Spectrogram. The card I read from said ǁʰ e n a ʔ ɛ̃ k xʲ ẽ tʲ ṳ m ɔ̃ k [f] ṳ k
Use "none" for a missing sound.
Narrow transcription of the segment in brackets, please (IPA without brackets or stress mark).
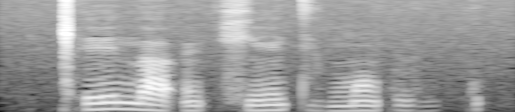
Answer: v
